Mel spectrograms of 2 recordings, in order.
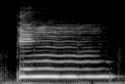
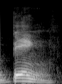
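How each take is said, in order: First: It is said very high, like a bell. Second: It is said in a normal pitch.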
